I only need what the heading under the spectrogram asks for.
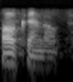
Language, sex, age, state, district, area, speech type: Telugu, male, 45-60, Andhra Pradesh, East Godavari, rural, conversation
